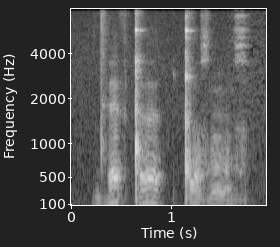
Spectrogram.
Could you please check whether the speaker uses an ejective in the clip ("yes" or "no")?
no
